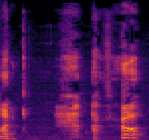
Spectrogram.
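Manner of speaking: words breaking up into high laughter; giggling too much to finish the sentence; real laughter. Real, not acted. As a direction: laugh through a guilty confession. Laughs at own confession about punching.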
